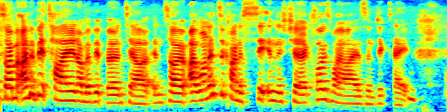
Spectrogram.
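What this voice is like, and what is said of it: Mild Australian accent, nasal. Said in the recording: “My Australian accent ... Not even like a really thick Australian accent ... I sound like I'm talking through my nose half the time”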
